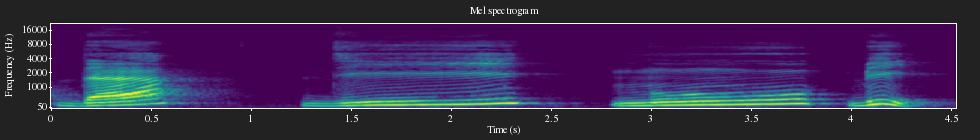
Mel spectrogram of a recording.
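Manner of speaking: loud spelled-out syllables, each on its own; sounding out a word slowly for students. Shown as a demonstration. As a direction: call out each syllable for the class. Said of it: "Quatre syllabes".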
